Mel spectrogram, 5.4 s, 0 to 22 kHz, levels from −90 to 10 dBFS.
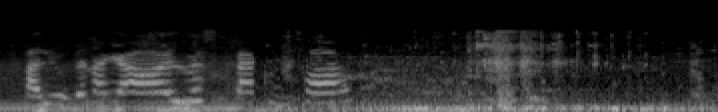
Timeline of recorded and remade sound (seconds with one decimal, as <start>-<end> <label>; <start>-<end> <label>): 0.0-1.9 remade; 1.9-5.4 recorded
